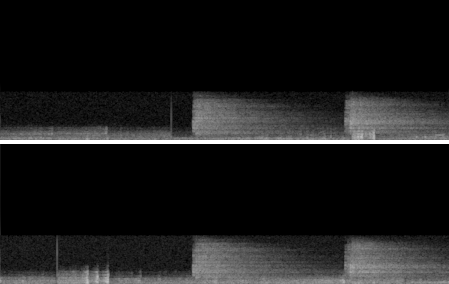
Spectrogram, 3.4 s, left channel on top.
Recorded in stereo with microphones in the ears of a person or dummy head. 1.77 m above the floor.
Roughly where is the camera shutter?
Centre.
